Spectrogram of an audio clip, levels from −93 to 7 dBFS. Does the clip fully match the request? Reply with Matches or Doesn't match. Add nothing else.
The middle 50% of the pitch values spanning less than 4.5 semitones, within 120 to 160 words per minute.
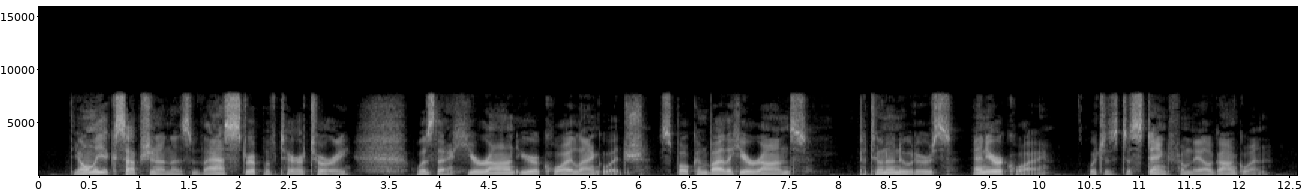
Doesn't match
